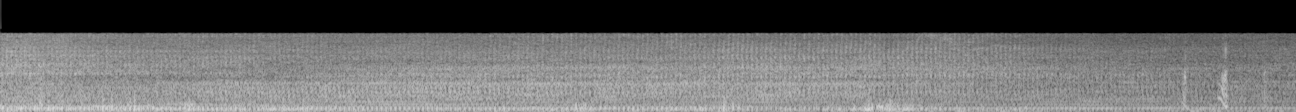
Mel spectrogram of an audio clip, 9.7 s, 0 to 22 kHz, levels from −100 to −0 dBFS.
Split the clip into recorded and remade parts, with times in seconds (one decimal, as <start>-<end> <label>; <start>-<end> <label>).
0.0-9.7 recorded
